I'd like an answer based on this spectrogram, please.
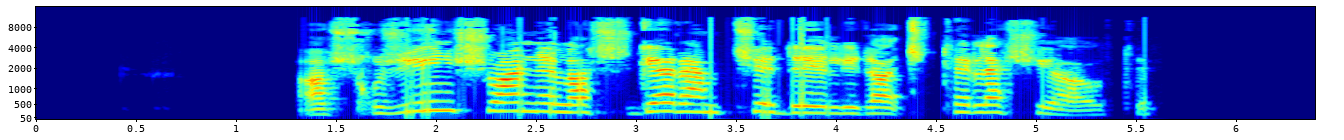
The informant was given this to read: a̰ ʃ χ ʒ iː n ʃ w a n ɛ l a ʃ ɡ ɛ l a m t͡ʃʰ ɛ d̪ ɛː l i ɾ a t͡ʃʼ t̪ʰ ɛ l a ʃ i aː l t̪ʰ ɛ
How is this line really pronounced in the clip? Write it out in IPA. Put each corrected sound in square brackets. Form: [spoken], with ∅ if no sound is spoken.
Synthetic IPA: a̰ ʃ χ ʒ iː n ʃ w a n ɛ l a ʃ ɡ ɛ [ɾ] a m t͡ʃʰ ɛ d̪ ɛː l i ɾ a t͡ʃʼ t̪ʰ ɛ l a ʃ i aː l t̪ʰ ɛ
